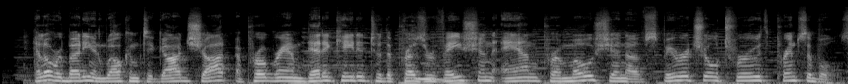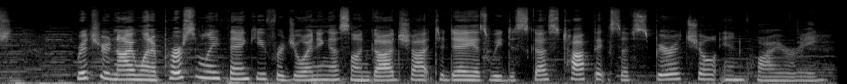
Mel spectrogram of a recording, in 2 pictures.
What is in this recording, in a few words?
Website Promo; God Shot; TSC Radio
